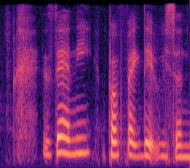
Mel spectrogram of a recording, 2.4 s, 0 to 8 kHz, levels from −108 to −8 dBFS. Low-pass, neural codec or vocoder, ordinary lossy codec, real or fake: 7.2 kHz; none; none; real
